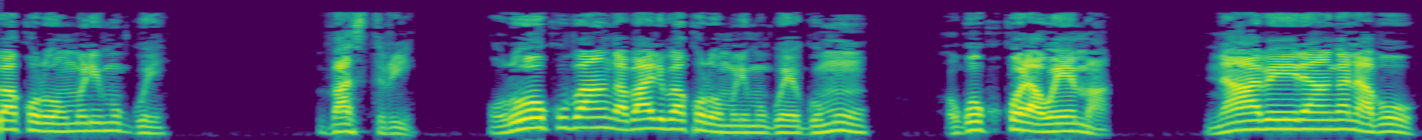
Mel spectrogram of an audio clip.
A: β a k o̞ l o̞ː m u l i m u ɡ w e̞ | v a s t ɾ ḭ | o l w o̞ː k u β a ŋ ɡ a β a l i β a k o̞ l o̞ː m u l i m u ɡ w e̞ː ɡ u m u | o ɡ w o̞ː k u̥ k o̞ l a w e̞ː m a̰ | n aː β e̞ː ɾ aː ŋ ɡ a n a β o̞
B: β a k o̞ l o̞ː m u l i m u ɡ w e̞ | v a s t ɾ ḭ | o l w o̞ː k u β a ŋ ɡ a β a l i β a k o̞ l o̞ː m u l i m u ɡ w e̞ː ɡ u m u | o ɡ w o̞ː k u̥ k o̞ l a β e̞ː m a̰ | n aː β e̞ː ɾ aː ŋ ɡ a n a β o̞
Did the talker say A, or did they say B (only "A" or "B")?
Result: A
